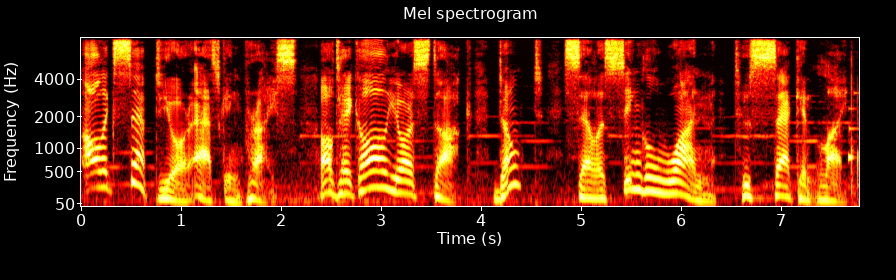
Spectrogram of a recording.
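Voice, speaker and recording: A man's voice: medium pitch, huge pitch swings, slow, hardly any pauses, a bit bright, soft background music, exaggerated voice. A man voicing a shrewd, possessive, self-interested merchant in a video game, with a fussy, dramatic, haggling manner. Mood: smug, possessive. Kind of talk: video game character voice acting.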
